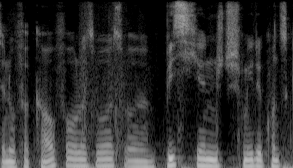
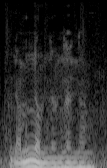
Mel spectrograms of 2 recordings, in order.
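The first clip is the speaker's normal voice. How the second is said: nom nom chomping; 4 semitones lower than usual. Pretend. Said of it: "Hühnchenbrustfilet".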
